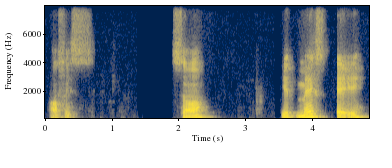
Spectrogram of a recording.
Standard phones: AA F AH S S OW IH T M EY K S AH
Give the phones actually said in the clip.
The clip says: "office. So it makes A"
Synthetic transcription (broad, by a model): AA F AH S S OW IH T M EY K S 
